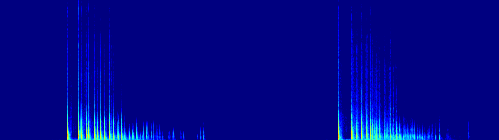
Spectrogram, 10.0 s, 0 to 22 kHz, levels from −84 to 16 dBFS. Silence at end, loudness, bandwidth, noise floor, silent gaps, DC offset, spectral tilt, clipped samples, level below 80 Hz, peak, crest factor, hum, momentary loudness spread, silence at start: 1.95 s; -26 LUFS; over 20 kHz; under -90 dBFS; 6.69-6.75 s; under 0.1%; -5 dB/octave; under 0.1%; -58 dBFS; 0 dBFS; 32 dB; none; 19 LU; 1.35 s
